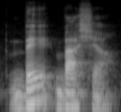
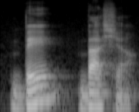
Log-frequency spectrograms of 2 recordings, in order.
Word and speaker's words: b baixa: This one is actually called B baixa. B baixa. It's the V, and well, in most Catalonia it's pronounced as the B, as the normal B.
